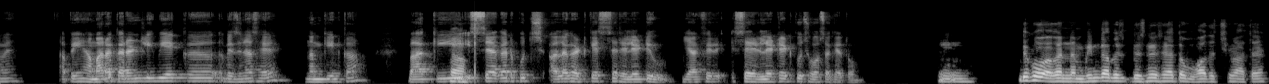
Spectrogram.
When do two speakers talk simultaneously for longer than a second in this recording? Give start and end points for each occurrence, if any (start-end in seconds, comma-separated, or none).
none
